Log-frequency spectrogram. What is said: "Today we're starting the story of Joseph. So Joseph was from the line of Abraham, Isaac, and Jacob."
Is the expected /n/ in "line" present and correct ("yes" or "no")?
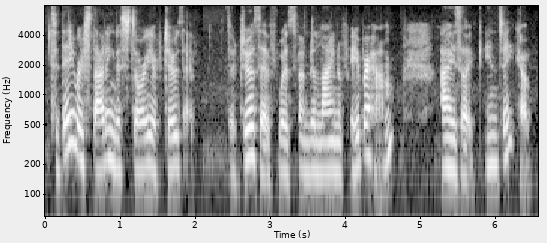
yes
